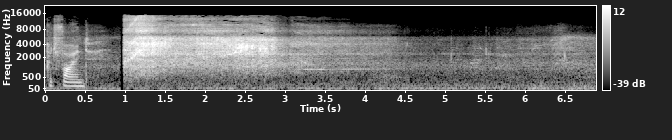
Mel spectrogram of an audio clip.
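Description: A toy car's electric motor whines as it speeds away.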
